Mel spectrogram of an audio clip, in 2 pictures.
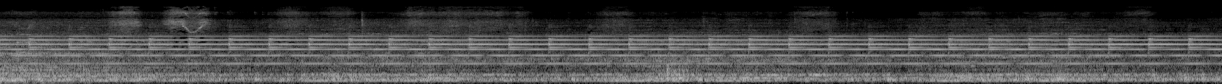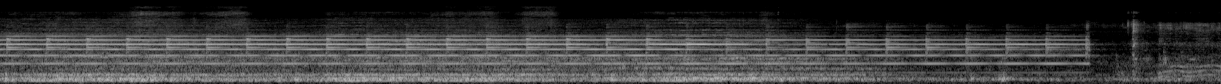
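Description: Commuter train's bilevel coaches rolling past at a level crossing, wheels rumbling and clacking on the rails, easing off near the end. Over it the crossing's warning bell rings in rapid even strokes and cuts off suddenly about a second before the end.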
